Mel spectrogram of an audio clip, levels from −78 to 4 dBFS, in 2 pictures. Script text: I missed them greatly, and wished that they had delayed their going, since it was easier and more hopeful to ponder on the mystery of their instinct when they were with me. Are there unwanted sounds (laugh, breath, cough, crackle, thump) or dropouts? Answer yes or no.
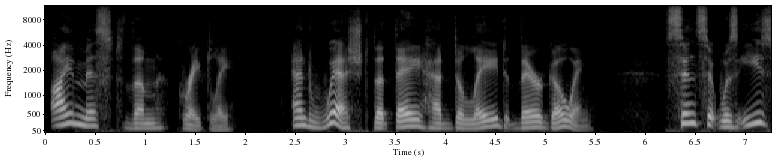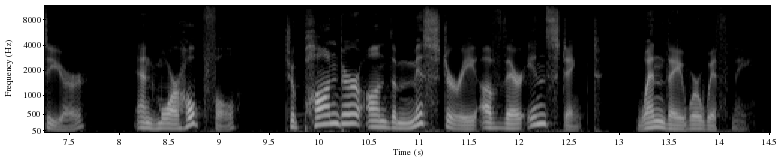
no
